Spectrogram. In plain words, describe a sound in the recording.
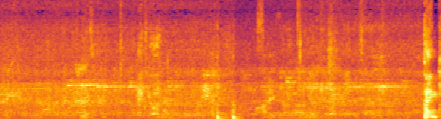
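A man speaks with animation into a microphone, heard over a loudspeaker outdoors.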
